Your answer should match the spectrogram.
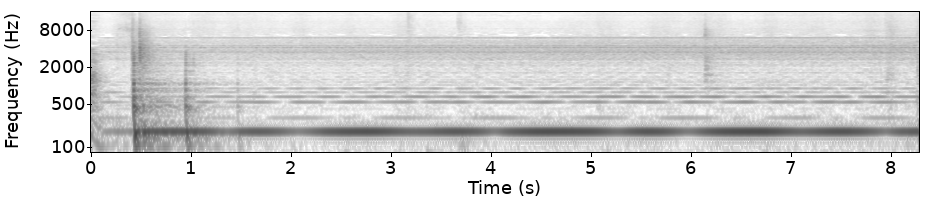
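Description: A single electric guitar note sounding through the amplifier: a knock just under half a second in, then one low pitch that rings on and on, swelling and fading about every two seconds, as a guitar left live near the amp does.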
